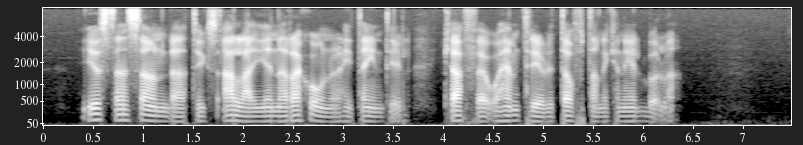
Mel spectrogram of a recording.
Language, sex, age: Swedish, male, 19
